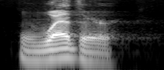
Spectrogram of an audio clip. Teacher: This uses the voice TH in the middle of the word.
